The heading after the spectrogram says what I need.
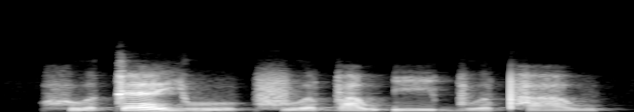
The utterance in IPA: h u˧˩ ə̯ k ɛː˥˨ j u˥˨ | f u˧˩ ə̯ b a˧˩ w ʔ iː˧ b u˩ ə̯ pʰ a˩ w

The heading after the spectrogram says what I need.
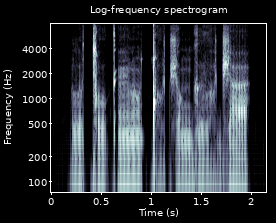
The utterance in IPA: l o ǀ o kʼ ɛ̃ l ɔ̃ ǃ o̤ t͡ʃ ɔ ŋ ɡ ɯ ð ɔ̤ d͡ʒ a

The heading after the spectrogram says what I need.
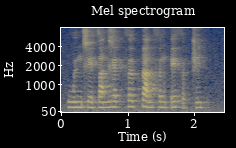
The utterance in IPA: w ɨ˨˩˦ ŋ x e˨˩ t̪ a˧ n ɣ ɛ˦˥ k̚ h əː˦˥ k̚ ʈ a˧ n h ə˧ ŋ ʔ e˧ h ə˨˩ k̚ ʂ i˦˥ p̚

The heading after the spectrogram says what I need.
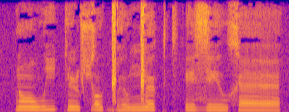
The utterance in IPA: ɾ ɔ̃ w i k ẽ ɭ ç ɔ u̯ ɡ͡ǁ œ u̯ ŋ͡ǁ œ k t͡sʼ e z e u̯ x æː

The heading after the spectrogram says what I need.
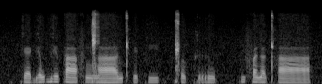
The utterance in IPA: k ɛ ɡ ɛ w ɡ ɪː p aː f ŋ͡ǁ aː ɳ ʈʰ ɪ k iː k ǁ ʊ k r u pː i f a ɳ a ʈʰ aː

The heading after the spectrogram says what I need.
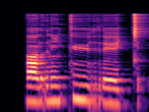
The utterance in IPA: ã r ĩ k y r e c

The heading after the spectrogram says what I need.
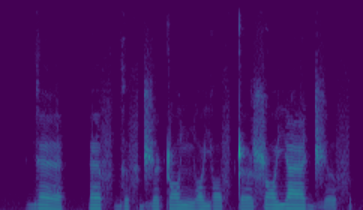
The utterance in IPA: ɡ ɛ˦˨ | ɛ˧ f ɡ ɘ˨ f d͡ʒ ə˨ ʈ ɔ˧ ɲ ɔ˨ j ɔ˨ f ʈ ə˨ ʂ ɔ˦ j æ˦ d͡ʒ ə˨ f

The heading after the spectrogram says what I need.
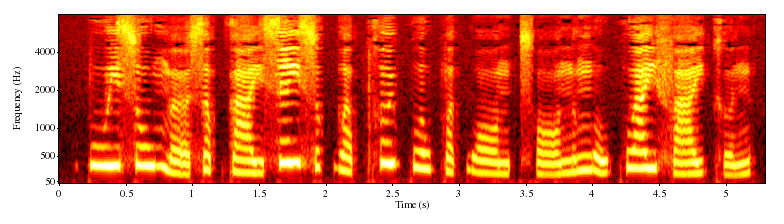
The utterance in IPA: p uː˥ j s o˥ w m œː˨˩ s ɐ˧ p̚ t̪ aː˨ j s e˥ j s ʊ˧ k̚ w ɐ˨˥ p̚ kʰ ɵ˥ ɥ kʷ ɐ˧ w p ɐ˨˥ k̚ w ɔː˨ n t͡sʰ ɔː˨˥ n ʊ˥ ŋ o˨˥ w kʷʰ aː˥ j f aː˨˧ j kʰ ɵ˨˧ n

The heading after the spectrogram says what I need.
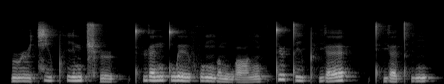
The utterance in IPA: ɻ ɻ̩˨˩ t͡ɕ i˥˩ pʰ i˥ n ʈ͡ʂʰ ɻ̩˨ | t̪ʰ ɥ ɛ˥ n t̪ w e˥˧ ɪ̯ f ʊ˥˧ ŋ ɤ˥˩ n̪ w ɑ˨˩˦ ŋ | t̪ y˥ t̪ i˧˥ pʰ j ɛ˧˥ | t̪ʰ j ɛ˨˩ t̪ʰ i˦ ŋ

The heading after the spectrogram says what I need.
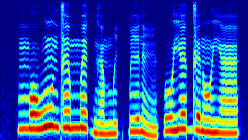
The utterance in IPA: m o˧ w ũ˦ d e˦ m e˦˨ ɡ ɛ̃˨ m i˨ k͡p i˧ ɾ ĩ˨ | u˧ j e˦ d e˦˨ ɾ ũ˧ j ɛ̃˧

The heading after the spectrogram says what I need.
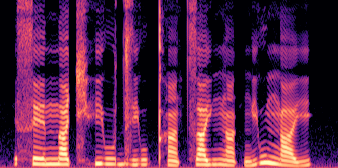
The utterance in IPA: s e˧ n̪ a˧ t͡ɕʰ j u˧ d͡z j u˧ kʰ ã˨˩ t͡s a˧ j ŋ ã˨ k̚ ŋ j u˥˧ ŋ a˨˦ j

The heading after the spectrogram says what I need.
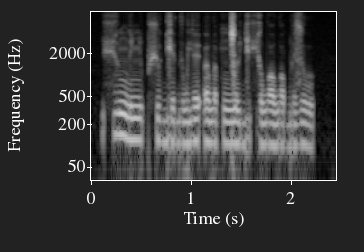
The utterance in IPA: ç ʉ ŋ ɪ ɲ ʉ p ʃ u ɡʲ e d̪ ɪ w j e ʔ œ w œ p ŋ͡ǀ ʉ ɟ ɔ ç ɔ w ɔ w ɔ b ɪ z u

